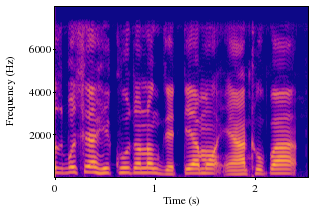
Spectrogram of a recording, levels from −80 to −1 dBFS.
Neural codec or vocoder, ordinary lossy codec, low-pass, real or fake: autoencoder, 48 kHz, 128 numbers a frame, DAC-VAE, trained on Japanese speech; none; 7.2 kHz; fake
